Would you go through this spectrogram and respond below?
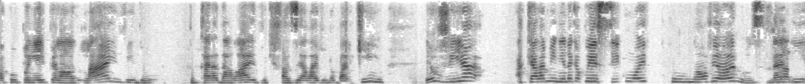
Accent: São Paulo, Brazil; eu sou de São Paulo, né?

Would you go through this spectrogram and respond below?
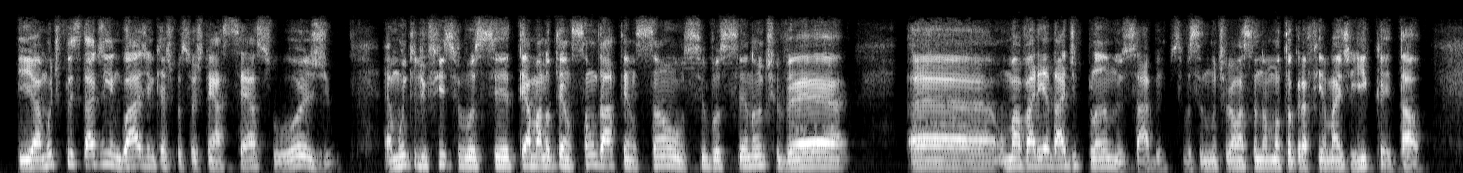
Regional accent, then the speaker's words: Brazil; É a forma como nós brasileiros contamos e reconhecemos nossa história

